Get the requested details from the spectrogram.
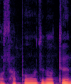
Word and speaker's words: supposed to: まあ、あと発音ですけど、 Supposed to のその D がね、抜けますね。 Supposed to、 Supposed to じゃなくて Supposed to ですね。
